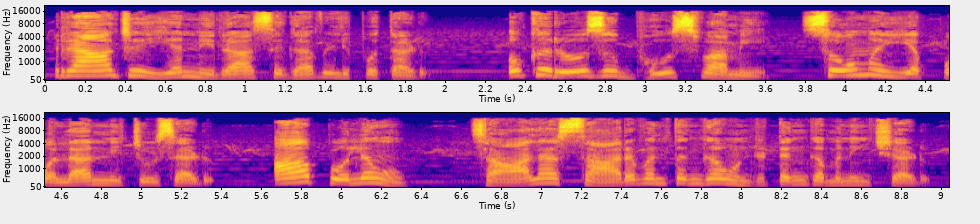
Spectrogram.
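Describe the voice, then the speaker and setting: A woman's voice: medium pitch, animated, a little slow, faint music behind. A woman narrator reading a scripted moral story.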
